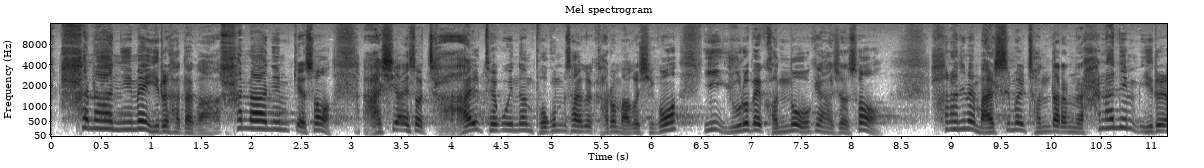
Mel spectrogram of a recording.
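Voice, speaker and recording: A male pastor preaching a dramatic sermon in a church, swinging between loud exhortation and hushed tones. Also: high-pitched. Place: church sanctuary. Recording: long church hall reverb.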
